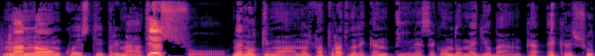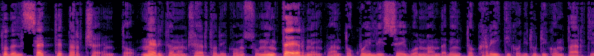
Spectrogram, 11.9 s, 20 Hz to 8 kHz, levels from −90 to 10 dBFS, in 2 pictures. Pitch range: 85-130 Hz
